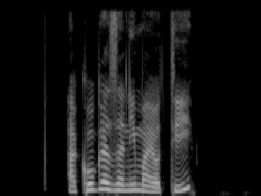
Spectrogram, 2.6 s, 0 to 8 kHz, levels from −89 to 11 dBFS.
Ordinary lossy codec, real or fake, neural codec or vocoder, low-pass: none; real; none; none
